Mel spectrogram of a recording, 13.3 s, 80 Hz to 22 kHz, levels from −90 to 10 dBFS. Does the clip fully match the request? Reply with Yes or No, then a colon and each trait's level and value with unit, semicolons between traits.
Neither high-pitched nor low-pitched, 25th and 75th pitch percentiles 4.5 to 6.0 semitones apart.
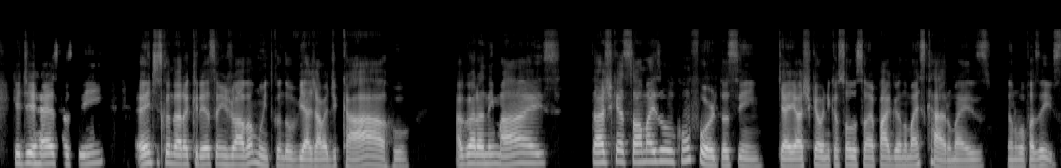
Yes: medium, 150 Hz; average, 4.9 semitones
